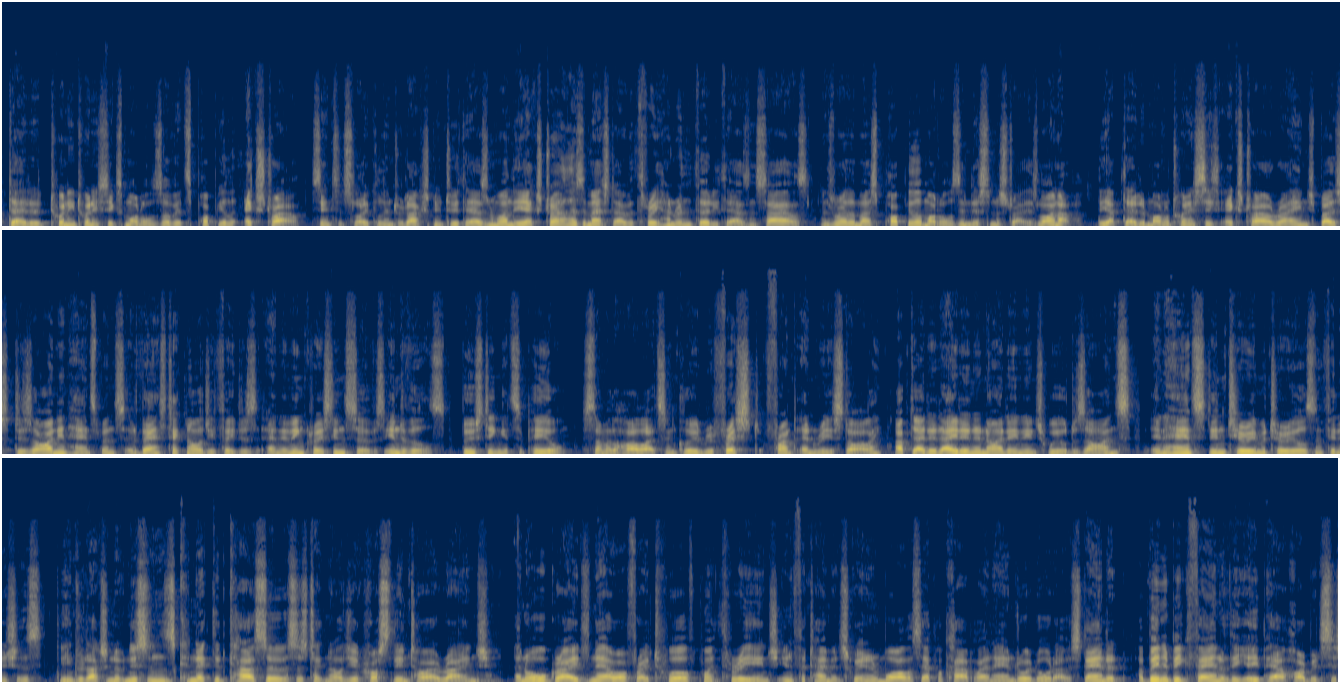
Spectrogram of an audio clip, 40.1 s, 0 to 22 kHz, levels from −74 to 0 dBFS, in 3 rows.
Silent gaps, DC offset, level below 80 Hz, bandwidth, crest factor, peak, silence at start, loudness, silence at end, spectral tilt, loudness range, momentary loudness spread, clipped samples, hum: none; under 0.1%; -44 dBFS; 17 kHz; 20 dB; -2 dBFS; 0.05 s; -23 LUFS; 0 s; -5 dB/octave; 4 LU; 9 LU; under 0.1%; none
